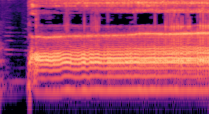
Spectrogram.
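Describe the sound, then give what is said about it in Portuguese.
A voice imitates a ship horn with one loud, steady, low droning blast that starts abruptly and holds without a break for about two seconds, wavering slightly in pitch. “Eu tô falando literalmente de uma buzina de navio, sacou?”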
